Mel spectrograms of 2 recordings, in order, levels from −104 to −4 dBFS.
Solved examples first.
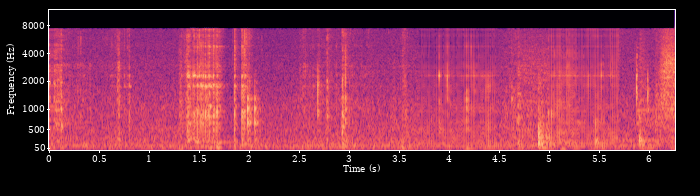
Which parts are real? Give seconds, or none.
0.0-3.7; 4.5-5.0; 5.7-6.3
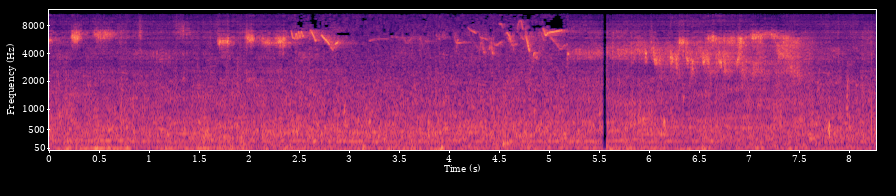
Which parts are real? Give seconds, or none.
2.4-5.2

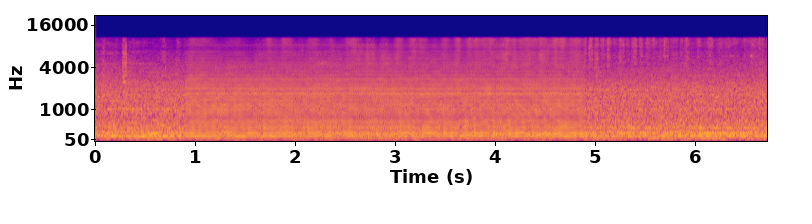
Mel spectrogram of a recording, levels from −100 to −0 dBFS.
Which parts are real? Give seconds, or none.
0.0-0.9; 4.9-6.7

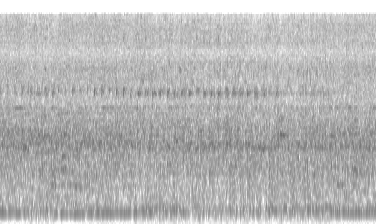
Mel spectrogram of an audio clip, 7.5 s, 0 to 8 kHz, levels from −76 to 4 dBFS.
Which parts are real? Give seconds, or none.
0.0-0.5; 1.1-2.7; 6.6-7.5

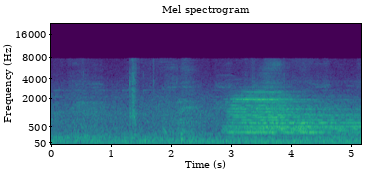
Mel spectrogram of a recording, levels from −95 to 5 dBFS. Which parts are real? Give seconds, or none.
1.4-3.4; 4.3-5.2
